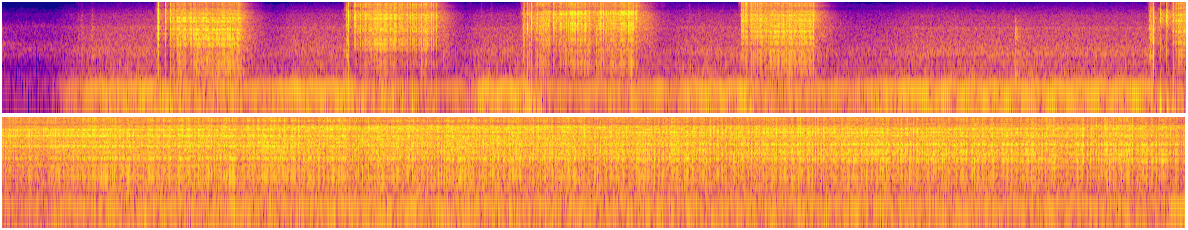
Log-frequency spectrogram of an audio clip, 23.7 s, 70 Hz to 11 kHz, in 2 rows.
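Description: Welding 3/16 steel plate onto a Toyota FJ Cruiser truck frame: a constant electrical hum is broken by several short crackling arc bursts, then a long, steady, loud buzzing weld, close and with no talk.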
